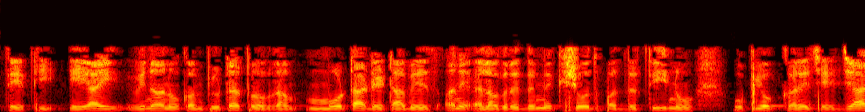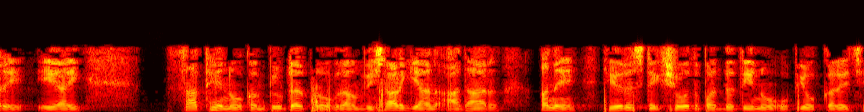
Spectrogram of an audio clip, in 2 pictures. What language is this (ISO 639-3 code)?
guj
